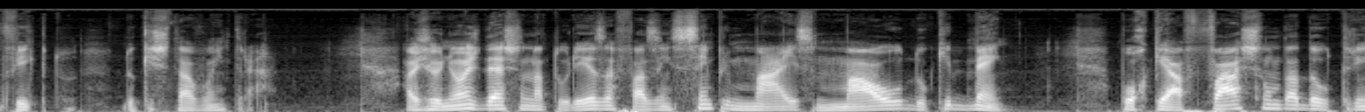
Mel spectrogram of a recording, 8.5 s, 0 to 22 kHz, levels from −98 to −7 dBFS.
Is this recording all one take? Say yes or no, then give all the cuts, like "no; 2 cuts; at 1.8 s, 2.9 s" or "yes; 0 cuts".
yes; 0 cuts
